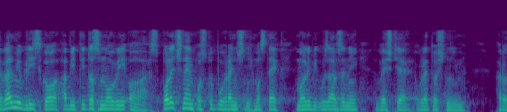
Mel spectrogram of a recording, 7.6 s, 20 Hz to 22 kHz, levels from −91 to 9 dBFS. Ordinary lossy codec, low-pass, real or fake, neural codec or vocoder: AAC, 32 kbps; 7.2 kHz; fake; codec, 16 kHz, 4.8 kbps, FACodec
